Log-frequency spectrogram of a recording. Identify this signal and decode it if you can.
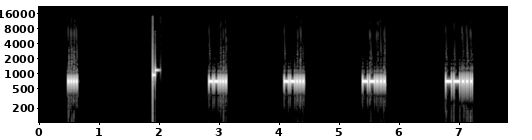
Morse code, heard as a keyed tone, about 47 wpm, 700 Hz. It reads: H 7 7 7 7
